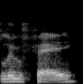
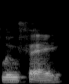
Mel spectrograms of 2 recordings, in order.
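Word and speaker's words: Lu Fei: write about sure uh his name is Lou Fay which I chose uh because I thought it would be easy to pronounce for people who haven't studied Chinese just just like it sounds luffey all right and he's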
